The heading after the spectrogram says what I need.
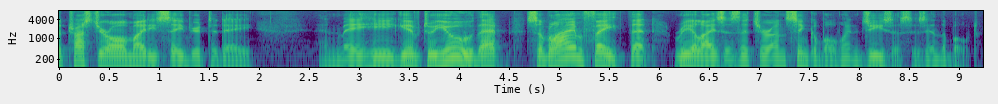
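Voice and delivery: normal talking voice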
